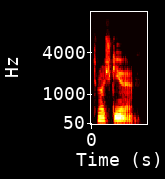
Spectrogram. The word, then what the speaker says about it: Troshkina: Troshkina. First, uh, for, for, for first uh, O. – Okay, Troshkina.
